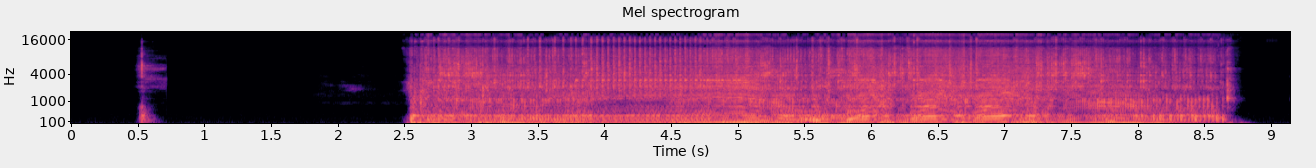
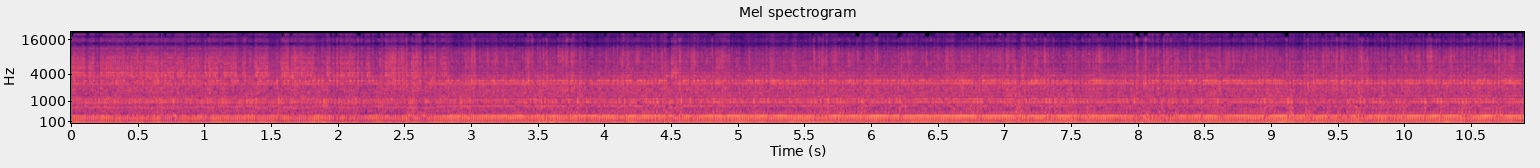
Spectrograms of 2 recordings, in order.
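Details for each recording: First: Husqvarna 525PT5S two-stroke pole saw, customer complaint of bogging, after a carb refresh with both mixture screws reset a quarter turn rich and the top cover off: revs sag and surge unevenly. It runs fine on top but bogs on the trigger and ignores low-speed adjustment; cause unconfirmed, possibly not the carb. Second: Husqvarna 525PT5S two-stroke pole saw, previously bogging, on the final run after carb work and a new ignition coil: a steady high-pitched buzz held at high revs while cutting, without bogging or cutting out; it sounds healthy.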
